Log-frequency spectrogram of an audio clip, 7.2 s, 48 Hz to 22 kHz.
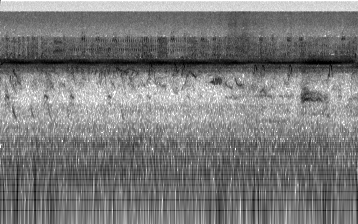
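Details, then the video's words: Savi's warbler at Waterland, 7 May 2019, gives a steady, low, insect-like reeling trill without a break, while other small birds chip faintly and low wind rumbles underneath. "Snor, Savi's warbler"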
